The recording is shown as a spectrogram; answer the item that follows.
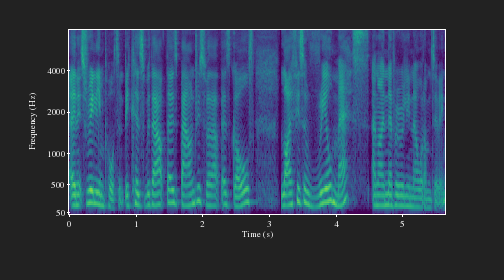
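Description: Words come out very fast on a very clean recording where the background is silent. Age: 40s. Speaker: podcast host and life coach. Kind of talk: casual solo podcast monologue. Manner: animated.

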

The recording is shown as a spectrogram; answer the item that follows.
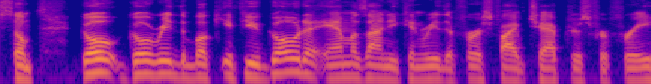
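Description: In an ordinary speaking voice with ordinary pitch variation, a man speaks at a moderate pace in a very clean recording with a silent background and a dry, close sound with no echo. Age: 40s. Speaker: real estate coach. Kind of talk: interview. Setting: kneeling on office floor for podcast.

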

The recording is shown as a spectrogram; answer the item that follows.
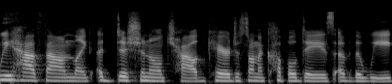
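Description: A woman speaks in an unremarkable speaking voice with an American accent at a fairly low pitch and moderate pace. Her pitch varies in an ordinary way against a quiet background. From Montana. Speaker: lawyer and business educator. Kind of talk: casual interview.

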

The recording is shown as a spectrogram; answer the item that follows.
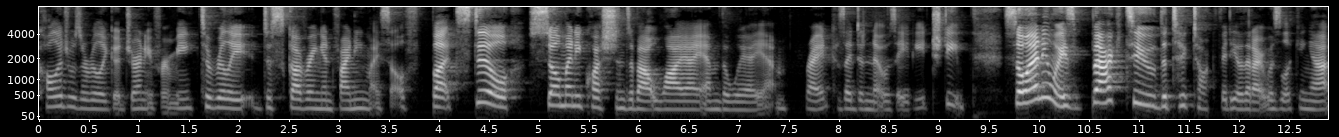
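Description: A woman with an American accent at a medium pitch, bright and sharp in tone, fairly quick with hardly any pauses, ordinary pitch variation and big swings in loudness, on a very clean recording with a silent background. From Miami, Florida. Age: 20s. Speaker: podcast host and business coach. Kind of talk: solo podcast monologue.

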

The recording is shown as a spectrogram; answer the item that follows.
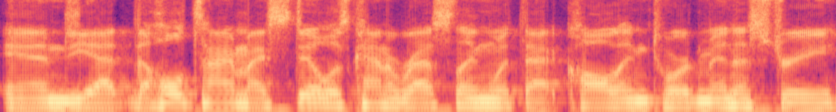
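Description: This man has an American accent. He talks at a fairly quick pace. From US Midwest, Peoria Illinois. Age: 40s. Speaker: pastor and former firefighter. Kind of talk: casual chat.

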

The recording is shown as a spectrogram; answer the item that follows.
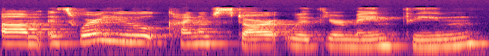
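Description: Delivered at a very slow pace with a Dutch accent and ordinary pitch variation, the speech has noticeable background noise behind it. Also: woman. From Netherlands. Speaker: graphic designer. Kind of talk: interview.

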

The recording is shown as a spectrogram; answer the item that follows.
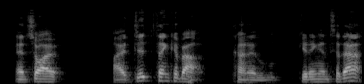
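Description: A man with a New Zealand accent, moderate pace and ordinary pitch variation, in a very clean recording with a silent background. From New Zealand (Hamilton). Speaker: sales recruiter. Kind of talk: podcast interview.

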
